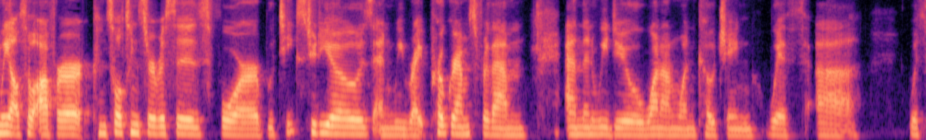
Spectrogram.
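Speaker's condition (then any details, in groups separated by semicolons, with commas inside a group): No condition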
